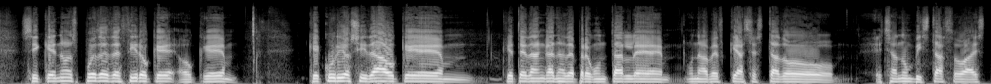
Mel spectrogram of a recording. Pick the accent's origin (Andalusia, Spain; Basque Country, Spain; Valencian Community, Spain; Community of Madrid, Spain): Community of Madrid, Spain; Madrid; Yo, por ejemplo, soy de San Blas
